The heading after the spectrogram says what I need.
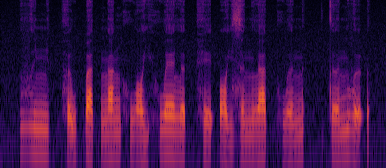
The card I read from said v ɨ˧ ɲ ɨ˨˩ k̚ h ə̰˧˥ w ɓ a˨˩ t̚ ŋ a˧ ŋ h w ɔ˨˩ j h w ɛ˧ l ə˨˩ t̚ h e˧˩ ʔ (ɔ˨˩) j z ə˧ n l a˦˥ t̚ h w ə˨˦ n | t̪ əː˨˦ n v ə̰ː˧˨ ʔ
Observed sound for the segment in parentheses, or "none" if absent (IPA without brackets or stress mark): ɔ˧˩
